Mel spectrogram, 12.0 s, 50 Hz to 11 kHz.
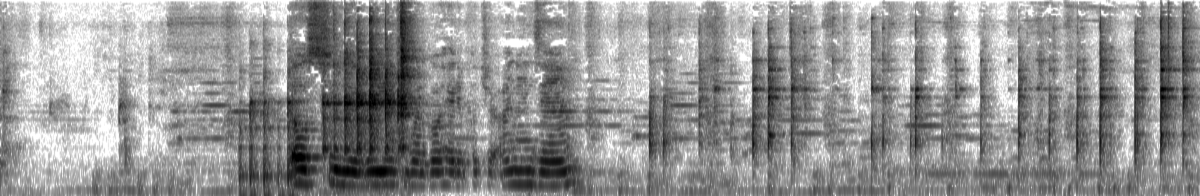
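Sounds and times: background music: 0.0s - 12.0s
spoon clinking on ceramic plate: 6.4s - 12.0s.

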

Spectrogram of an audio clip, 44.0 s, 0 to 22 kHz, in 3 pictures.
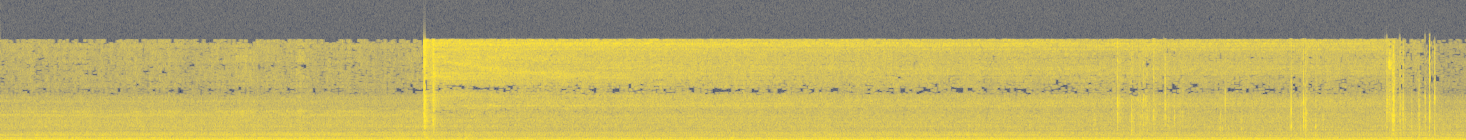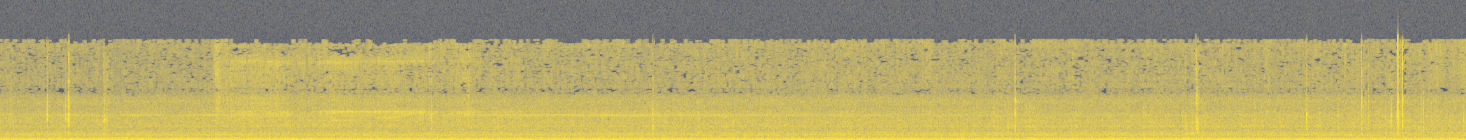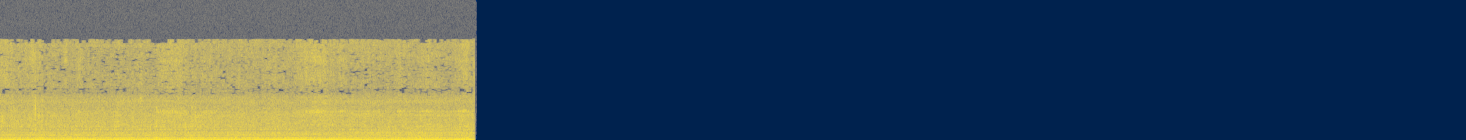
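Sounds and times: refrigeration unit humming: 0.0s - 34.1s.

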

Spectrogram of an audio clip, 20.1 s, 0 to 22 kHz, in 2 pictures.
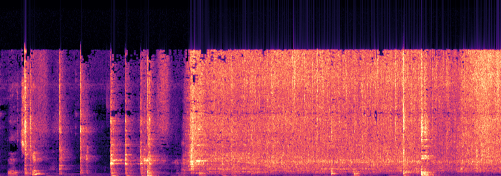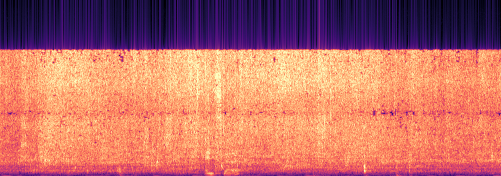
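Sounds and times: chicken frying sizzle: 3.8s - 20.0s
spoon knocking against pot: 8.0s - 8.8s.

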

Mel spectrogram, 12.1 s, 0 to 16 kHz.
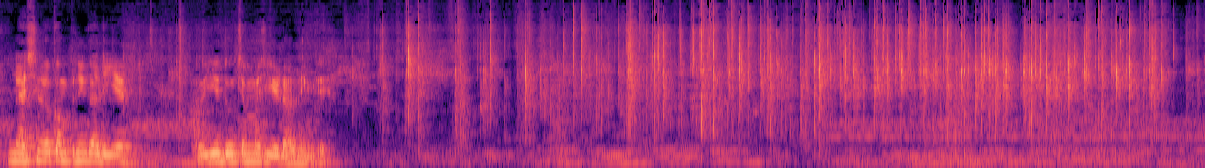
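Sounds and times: foil packet crinkling: 3.4s - 12.0s.

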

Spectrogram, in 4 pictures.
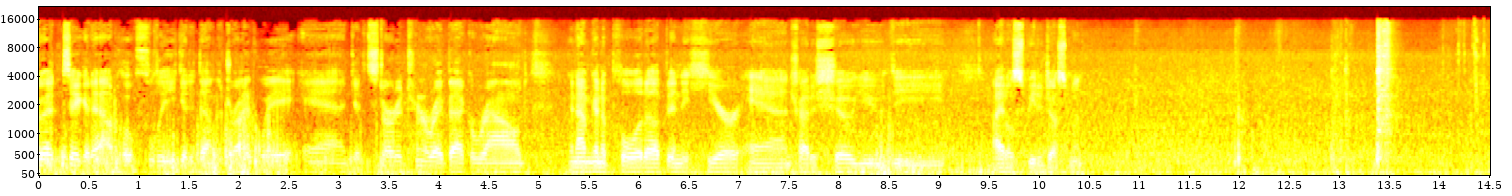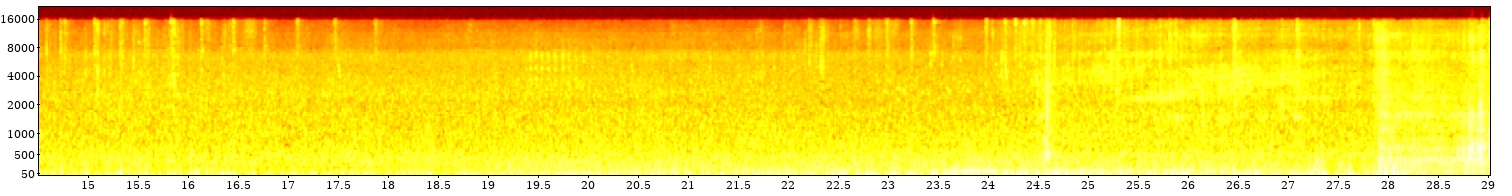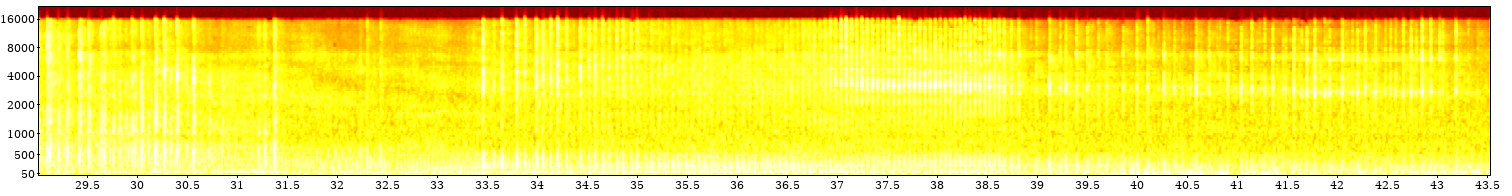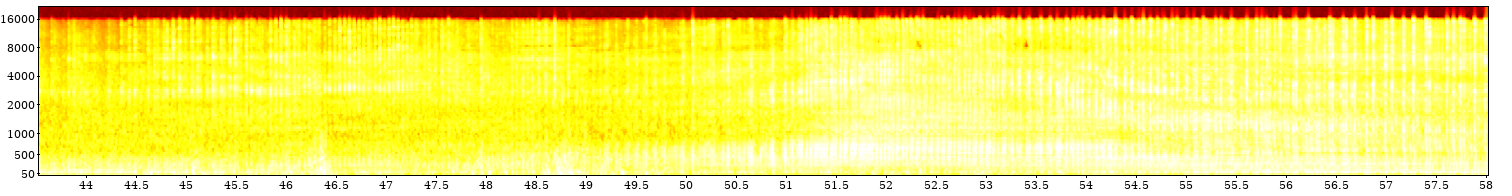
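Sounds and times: small engine starting and running: 23.8s - 58.0s.

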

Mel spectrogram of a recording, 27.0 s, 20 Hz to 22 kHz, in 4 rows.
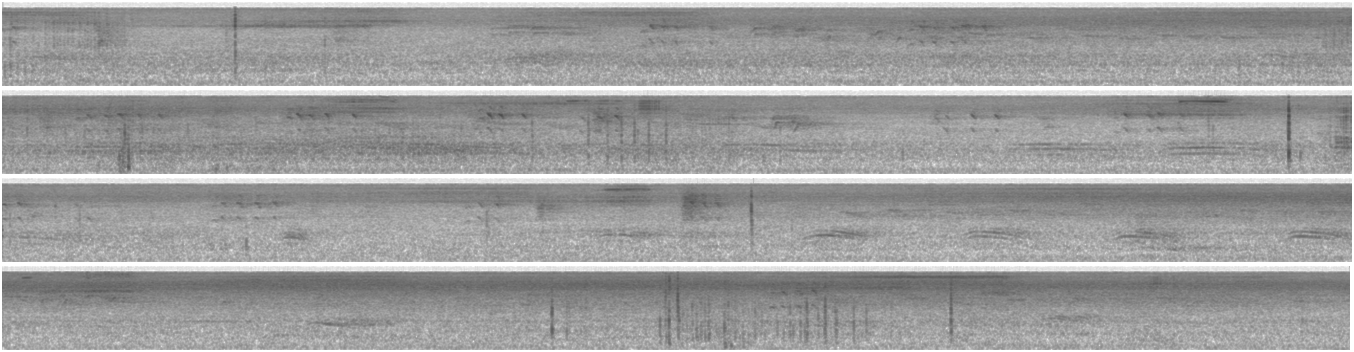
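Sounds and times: faint outdoor hiss: 0.0s - 26.9s
crow cawing: 17.5s - 20.3s, 21.8s - 22.1s.

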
